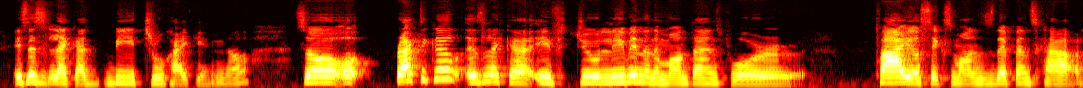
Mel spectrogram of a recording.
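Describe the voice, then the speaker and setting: A woman's fairly high voice with a Spanish accent, fairly slow, with long, frequent pauses, big swings in loudness, ordinary pitch variation and a quiet background. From Mexico City, Mexico. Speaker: thru-hiker. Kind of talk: podcast interview. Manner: halting, hesitant non-native English.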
